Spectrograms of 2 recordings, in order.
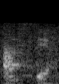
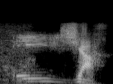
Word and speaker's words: Asia: Britain to part of Asa stretching what is the stretching Britain that's what we now call England okay and Vienna be careful of pronunciation Asia Asia Asia there you go long egg uh okay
